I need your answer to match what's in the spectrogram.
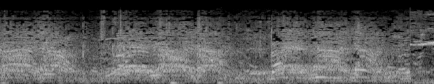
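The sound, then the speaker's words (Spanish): A street protest of striking doctors in Spain during a national strike against the draft new Framework Statute for health staff: a large crowd chanting and shouting together in loud, rhythmic bursts, with a steady roar of voices filling the gaps between chants. “Así han sonado las protestas de médicos de toda España que han salido a la calle para denunciar que el nuevo estatuto marco propuesto por el Ministerio de Sanidad recorta derechos laborales, impone exclusividad durante los primeros 5 años de contrato”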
